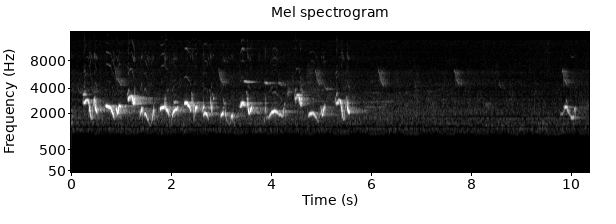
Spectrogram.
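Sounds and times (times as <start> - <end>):
rose-breasted grosbeak whistled song in Arizona: 0.0 - 6.4, 9.8 - 10.3.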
